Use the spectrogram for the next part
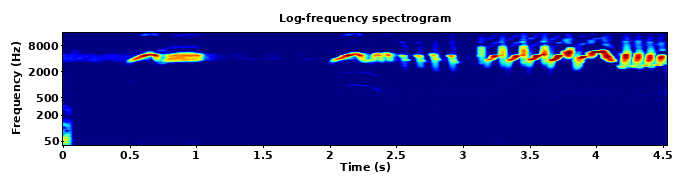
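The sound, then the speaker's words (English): An eastern phoebe, a small insectivorous songbird, gives its namesake call, a buzzy two-part phrase, then breaks into a quick run of sharp, high chirps and trills, clear against a silent background. “These tough insectivores with the eponymous call somehow survive the winter on occasion, and at minimum are willing to put up with our often wintry March and April weather to get a leg up on the competition for territories.”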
